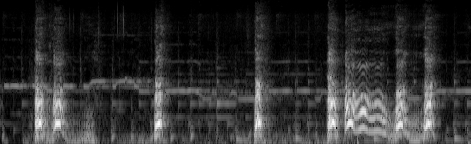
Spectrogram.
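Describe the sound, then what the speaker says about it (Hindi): A dog barks loudly and close by in short bursts, several single and double barks spread over a few seconds, some with a whining, wavering tone. "कुत्ता बहुत खतरनाक भौंक रहा है बाहर"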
